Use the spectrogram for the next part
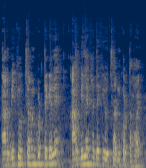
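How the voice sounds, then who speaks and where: A man teaching spoken Arabic, slowly repeating each example word as he explains his course notes. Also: fairly high pitch, darkish tone, dull audio, a little hiss or hum.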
